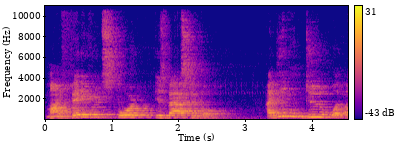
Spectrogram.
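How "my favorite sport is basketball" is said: firm, deliberate, higher and louder delivery; direct answer. Shown as a demonstration. Teacher models a straight exam answer, direct. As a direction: state it directly, slowly and emphatically. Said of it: "notice how direct I was".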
